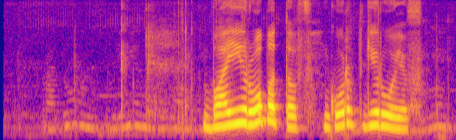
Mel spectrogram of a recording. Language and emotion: Russian, neutral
